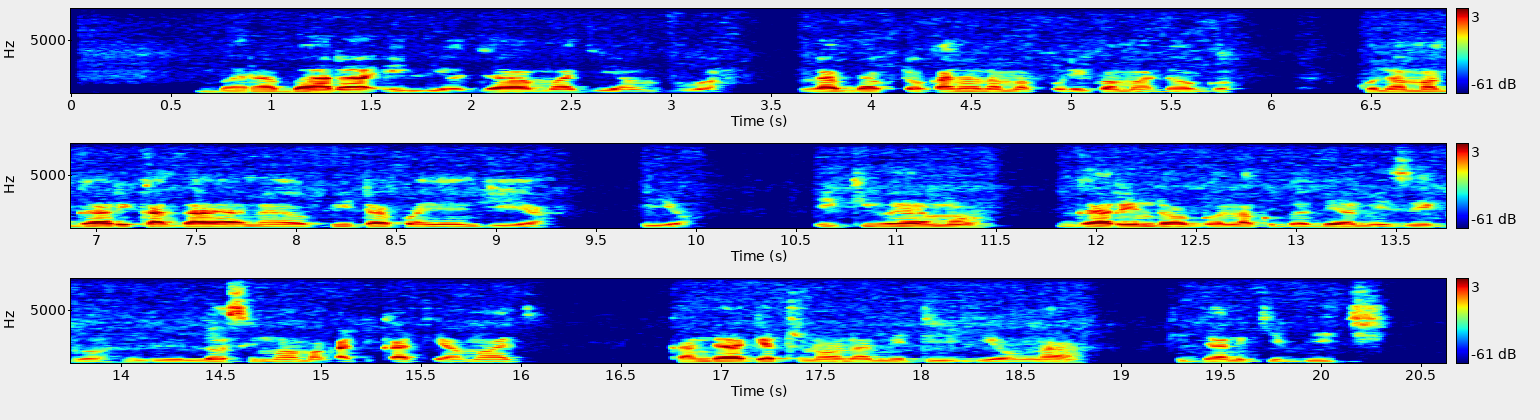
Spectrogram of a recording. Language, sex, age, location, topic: Swahili, female, 25-35, Kisii, health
